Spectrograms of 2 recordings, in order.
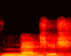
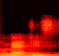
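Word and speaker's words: Medgyes: name correctly and then i learned that it's magis not maggie's as i used to to pronounce one of the reasons why he is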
